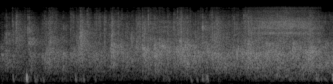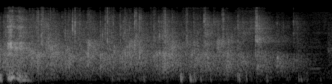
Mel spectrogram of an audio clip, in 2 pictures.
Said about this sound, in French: Merci, on peut les applaudir.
